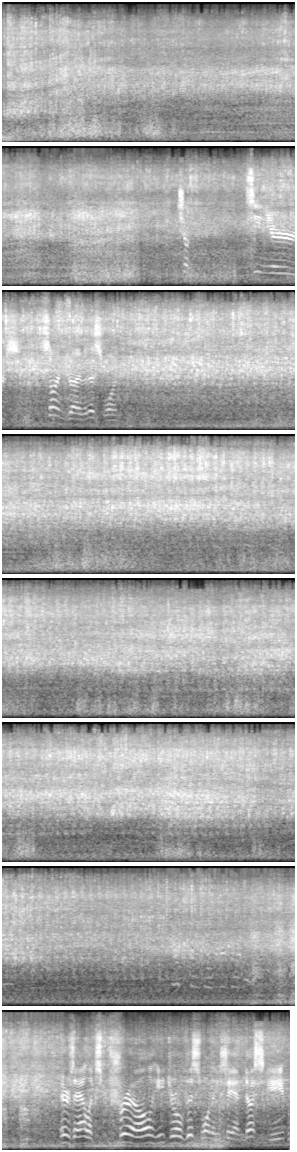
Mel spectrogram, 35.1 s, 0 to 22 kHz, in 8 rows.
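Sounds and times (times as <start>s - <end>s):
car engines idling: 0.0s - 35.0s.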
